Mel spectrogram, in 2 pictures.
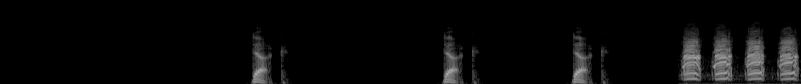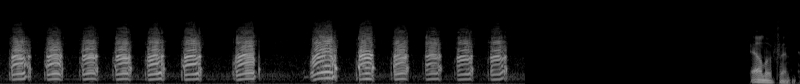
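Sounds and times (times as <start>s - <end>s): duck quacking: 6.8s - 13.2s.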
